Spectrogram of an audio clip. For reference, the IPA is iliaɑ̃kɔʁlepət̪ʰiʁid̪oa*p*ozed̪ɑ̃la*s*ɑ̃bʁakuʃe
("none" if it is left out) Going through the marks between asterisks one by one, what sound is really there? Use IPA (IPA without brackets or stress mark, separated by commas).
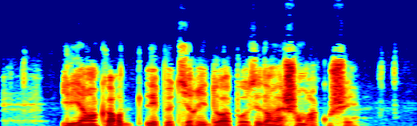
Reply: p, ʃ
